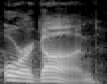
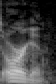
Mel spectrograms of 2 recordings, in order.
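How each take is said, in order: First: Oregon as OR-uh-GAHN, with a full final syllable; wrong Oregon. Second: Oregon as OR-gun, like "organ"; local Oregon. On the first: Showing outsiders' mistake, Oregon as or-uh-GAHN. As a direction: land on a long GAHN in Oregon. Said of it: "It's not Oregon". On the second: Correcting outsiders on the state, Oregon as OR-gun. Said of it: "It's Oregon". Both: Shown as a demonstration.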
